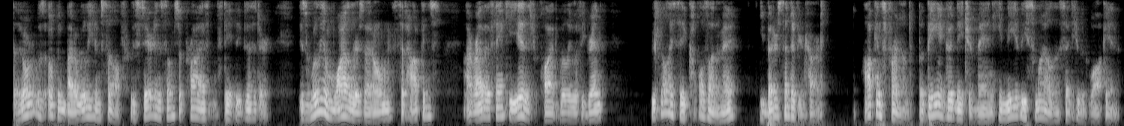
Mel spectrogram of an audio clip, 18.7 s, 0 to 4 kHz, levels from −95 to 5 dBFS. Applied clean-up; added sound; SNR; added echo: neural mask model DeepFilterNet 3.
